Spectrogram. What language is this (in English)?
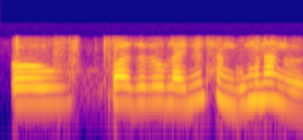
Bodo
